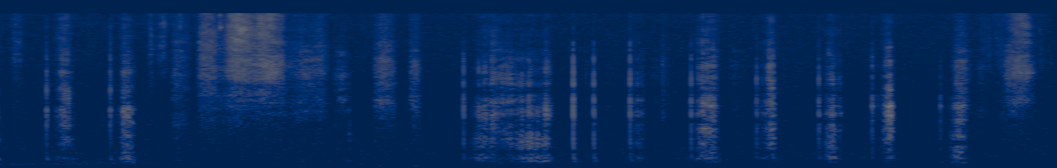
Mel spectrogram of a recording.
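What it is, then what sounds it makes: Plastic magnetic drawing board being drawn on. A purple plastic stylus scratches across the honeycomb screen of a plastic Magna Doodle magnetic drawing board, drawing stick figures next to a house. Quiet, dry scratching strokes alternate with short, sharp ticks and clicks, with a few longer, brighter rubbing passes.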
